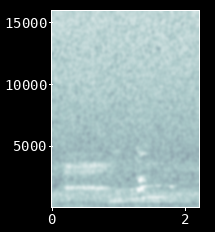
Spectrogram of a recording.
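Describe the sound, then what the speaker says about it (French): A cat in heat meows faintly and at a distance, its thin drawn-out call sitting low beneath a steady hum of background noise. "il y a mon chat qui a ses chaleurs"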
